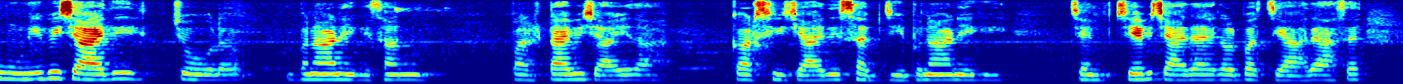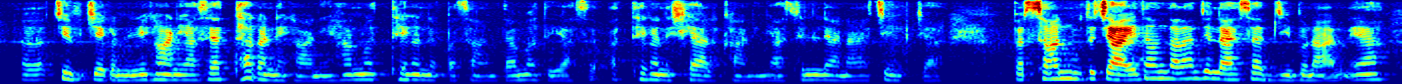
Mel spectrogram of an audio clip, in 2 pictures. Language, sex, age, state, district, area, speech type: Dogri, female, 30-45, Jammu and Kashmir, Samba, urban, spontaneous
